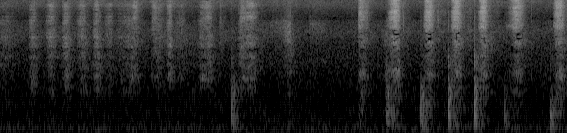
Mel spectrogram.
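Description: A purple colored pencil rubs across a flat paper coloring book page lying on a table, shading the letters with repeated strokes. Soft, papery scratching comes in quick, uneven back-and-forth strokes, with bright hiss on each pass. The strokes grow louder and sharper in the second half of the clip.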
